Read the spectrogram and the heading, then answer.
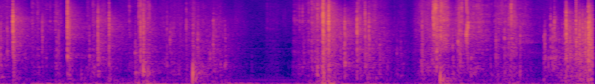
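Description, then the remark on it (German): A bag holding wrestling DVDs crinkles and rustles, with irregular crackling bursts and a few sharp clicks as it is handled and opened, steady and fairly loud throughout with no talking. “Er bringt mir gerade eine Tüte. Da ist alles drin. Ich guck rein.”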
